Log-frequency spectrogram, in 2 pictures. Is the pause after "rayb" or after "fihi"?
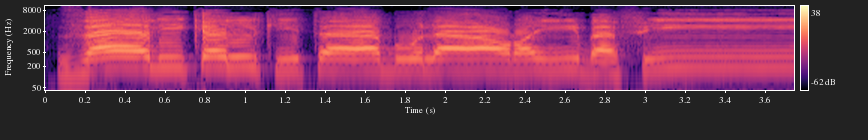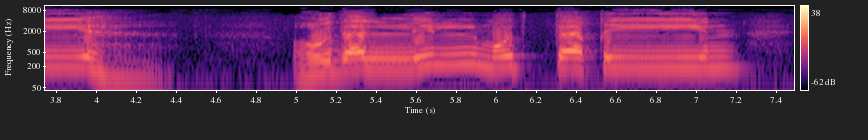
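after fihi. There is a pause after the word fihi. There is no doubt in the book. "لا ريب فيه، فصارت كلمة فيه متعلقة بجملة لا ريب"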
